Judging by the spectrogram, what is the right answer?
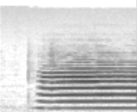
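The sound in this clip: A cornet plays its written low C, concert B-flat, as one steady sustained note. A brief click comes just before the note enters, then the tone stays even and full, with no voices.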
